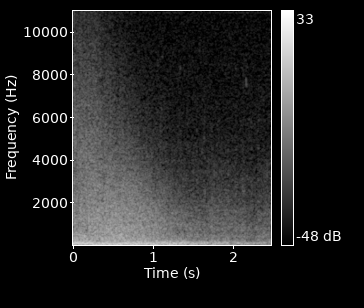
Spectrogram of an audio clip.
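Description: A tank cannon shot from the World of Tanks video game, with an IS-3 Soviet heavy tank in play, comes as a loud booming blast whose rumble slowly decays over a couple of seconds, with no talking.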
